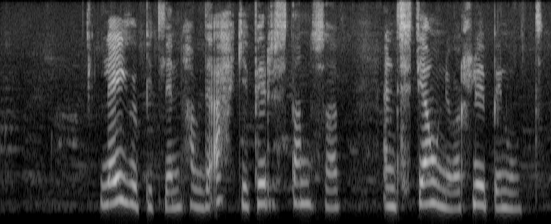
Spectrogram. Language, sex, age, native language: Icelandic, female, 12, Icelandic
